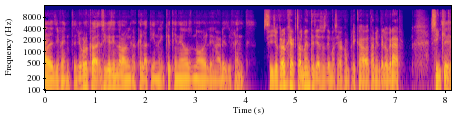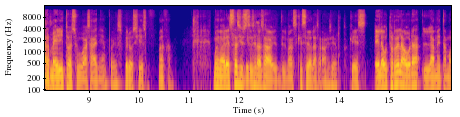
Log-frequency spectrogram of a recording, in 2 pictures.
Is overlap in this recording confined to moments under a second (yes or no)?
yes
